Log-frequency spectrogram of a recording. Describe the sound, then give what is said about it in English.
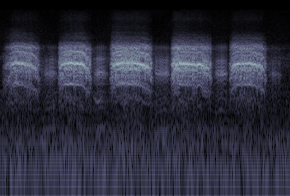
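Five loud, harsh squawking calls from a bird in the Amazon rainforest, evenly spaced in a steady rhythm, with no talking and only faint background between them. “It's a lush world that scientists and nature travelers explore by boat, where some of the world's most iconic birds find fruit in the trees or perch at the water's edge.”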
